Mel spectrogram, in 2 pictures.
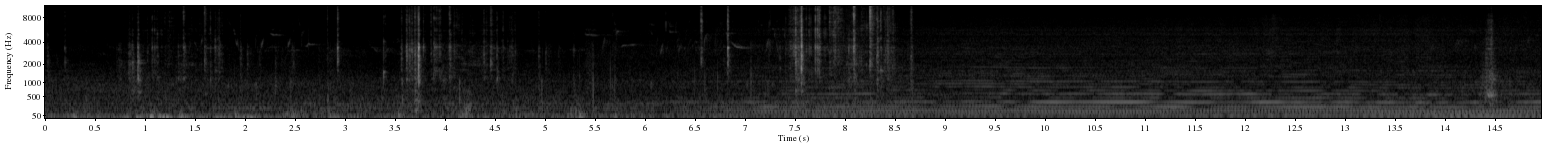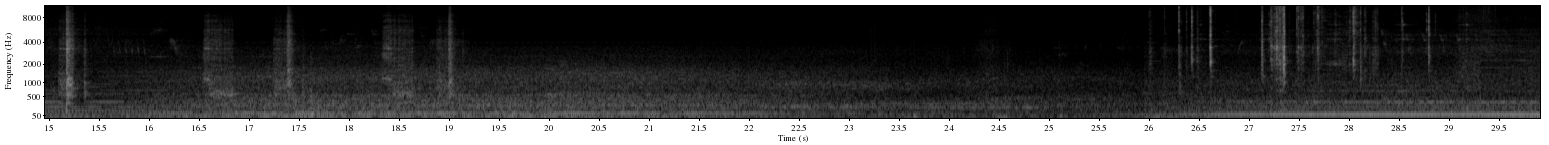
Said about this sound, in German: Das war unsere Hörreise mit dem Zug und am Bahnhof. Und was habt ihr jetzt so gehört? Es ist vielleicht schwierig aber ich kann euch weiterhelfen. Menschenstimmen, Zugdurchsage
